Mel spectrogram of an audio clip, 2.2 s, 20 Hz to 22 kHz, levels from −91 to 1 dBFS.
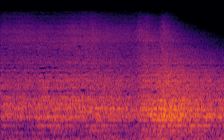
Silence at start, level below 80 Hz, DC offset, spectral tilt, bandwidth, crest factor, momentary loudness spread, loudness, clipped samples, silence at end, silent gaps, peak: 0 s; -52 dBFS; under 0.1%; -2.5 dB/octave; 16 kHz; 18 dB; 7 LU; -30 LUFS; under 0.1%; 0 s; none; -12 dBFS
